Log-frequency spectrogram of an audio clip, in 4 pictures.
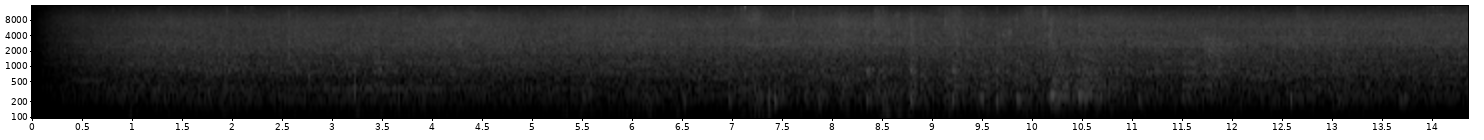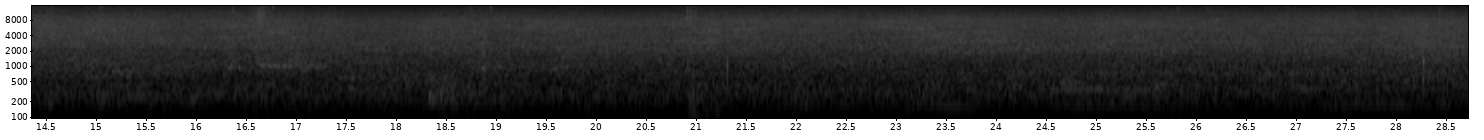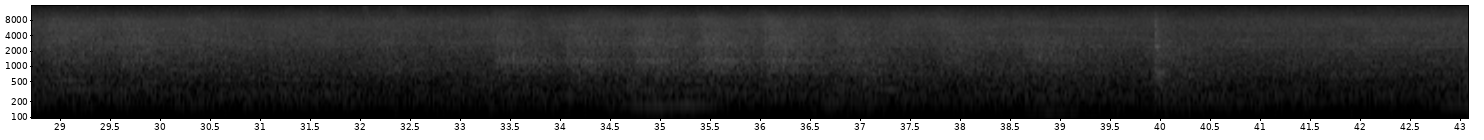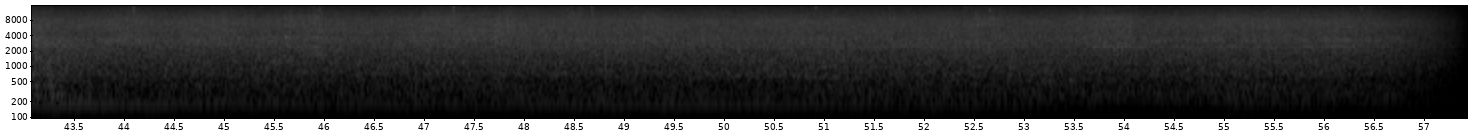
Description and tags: Chantier-Amb
A general ambiance in building site with recorded on DAT (Tascam DAP-1) with a Rode NT4 by G de Courtivron.
building, field, recording, site, work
